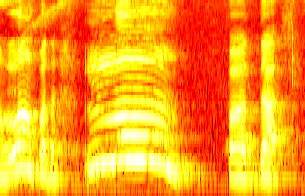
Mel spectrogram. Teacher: Eu tirei o lã, que é tônica, e as demais são átona.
